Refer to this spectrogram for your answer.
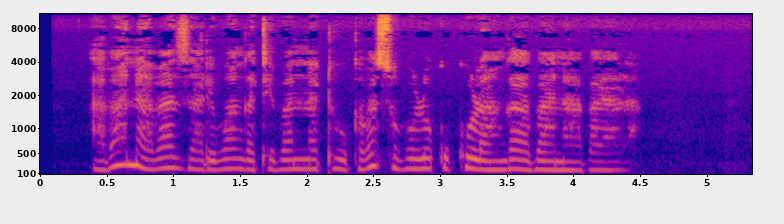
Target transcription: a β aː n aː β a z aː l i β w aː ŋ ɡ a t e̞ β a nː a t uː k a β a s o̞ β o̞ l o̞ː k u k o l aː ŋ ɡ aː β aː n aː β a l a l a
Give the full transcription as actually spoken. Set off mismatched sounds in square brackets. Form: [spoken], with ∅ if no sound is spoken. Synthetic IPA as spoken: a β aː n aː β a z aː l i β w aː ŋ ɡ a t e̞ β a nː a t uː k a β a s o̞ β o̞ l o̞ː k u k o l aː ŋ ɡ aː β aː n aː β a l a l a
